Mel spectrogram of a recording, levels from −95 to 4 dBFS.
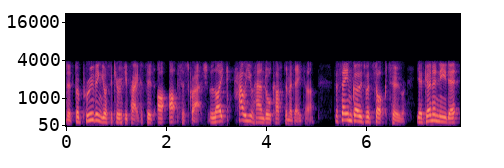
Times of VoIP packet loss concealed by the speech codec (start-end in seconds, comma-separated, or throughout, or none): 1.07-1.13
